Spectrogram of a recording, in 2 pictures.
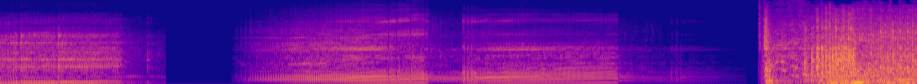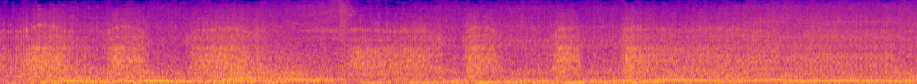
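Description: Motor vehicle engine sounds in separate pieces. There is a short stretch of engine sound, a gap, then a few seconds of engine whose pitch glides up and down. After another short gap, a loud engine starts suddenly about eight seconds in and keeps running steadily.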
